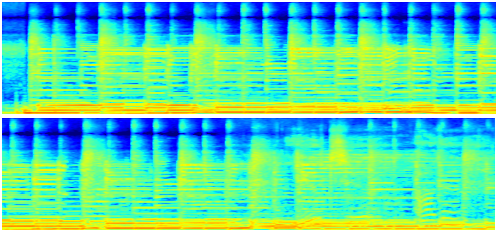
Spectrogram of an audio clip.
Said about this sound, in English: So it's going to be somewhere in between there with a lot more distortion. I like the guitar work that they're doing on …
